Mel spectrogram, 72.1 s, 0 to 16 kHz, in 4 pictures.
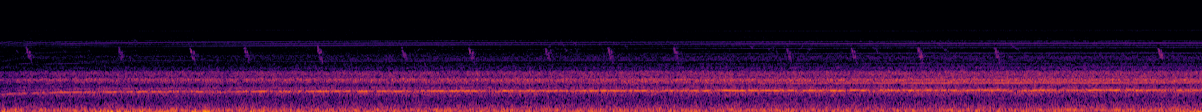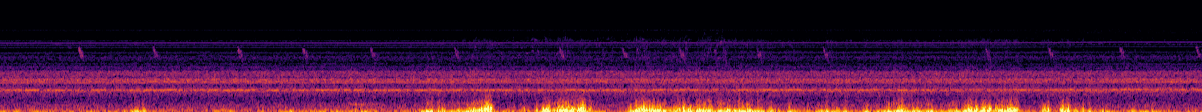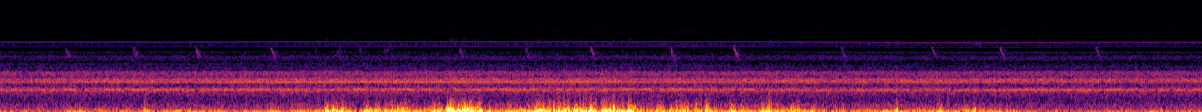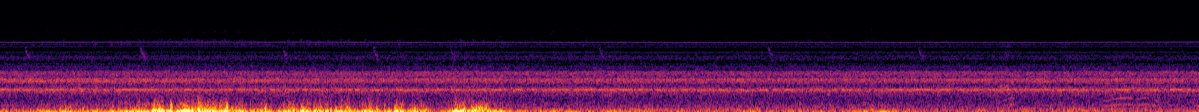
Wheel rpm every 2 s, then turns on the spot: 0, 0, 0, 0, 0, 0, 0, 0, 0, 0, 0, 0, 0, 0, 0, 0, 0, 0, 0, 0, 0, 0, 0, 0, 0, 0, 0, 0, 0, 0, 0, 0, 0, 0, 0, 0.
none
